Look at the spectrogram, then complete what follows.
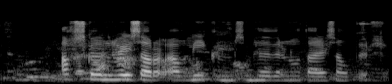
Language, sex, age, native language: Icelandic, female, 15, Icelandic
